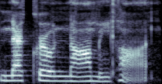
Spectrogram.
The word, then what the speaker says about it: Necronomicon: He was like Necronomicon, not me, Necronomicon.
